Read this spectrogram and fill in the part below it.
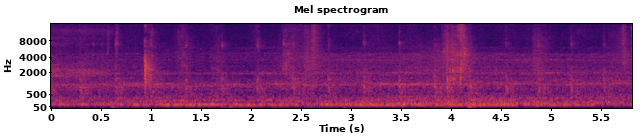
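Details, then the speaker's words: Vevor toolbox diesel air heater in an enclosed trailer just switched on: steady blower whoosh with faint irregular tapping the owner guesses is the heating element warming up; normal running. "So, we're starting to make a kind of a tapping sound. I guess that's the heating element warming up."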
